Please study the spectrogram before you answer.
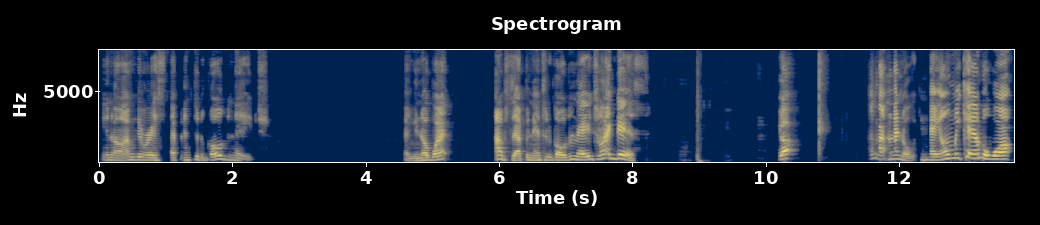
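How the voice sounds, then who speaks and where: Bright-voiced woman in her fifties. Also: medium pitch, a little slow, pauses often, no echo. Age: 50s. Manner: animated, candid, joking. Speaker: vlog host. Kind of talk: casual monologue.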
